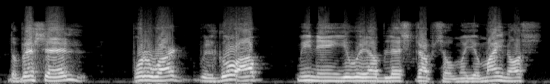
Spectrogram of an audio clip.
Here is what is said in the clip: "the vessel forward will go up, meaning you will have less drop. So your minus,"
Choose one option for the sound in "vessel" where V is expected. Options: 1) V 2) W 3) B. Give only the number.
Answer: 3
